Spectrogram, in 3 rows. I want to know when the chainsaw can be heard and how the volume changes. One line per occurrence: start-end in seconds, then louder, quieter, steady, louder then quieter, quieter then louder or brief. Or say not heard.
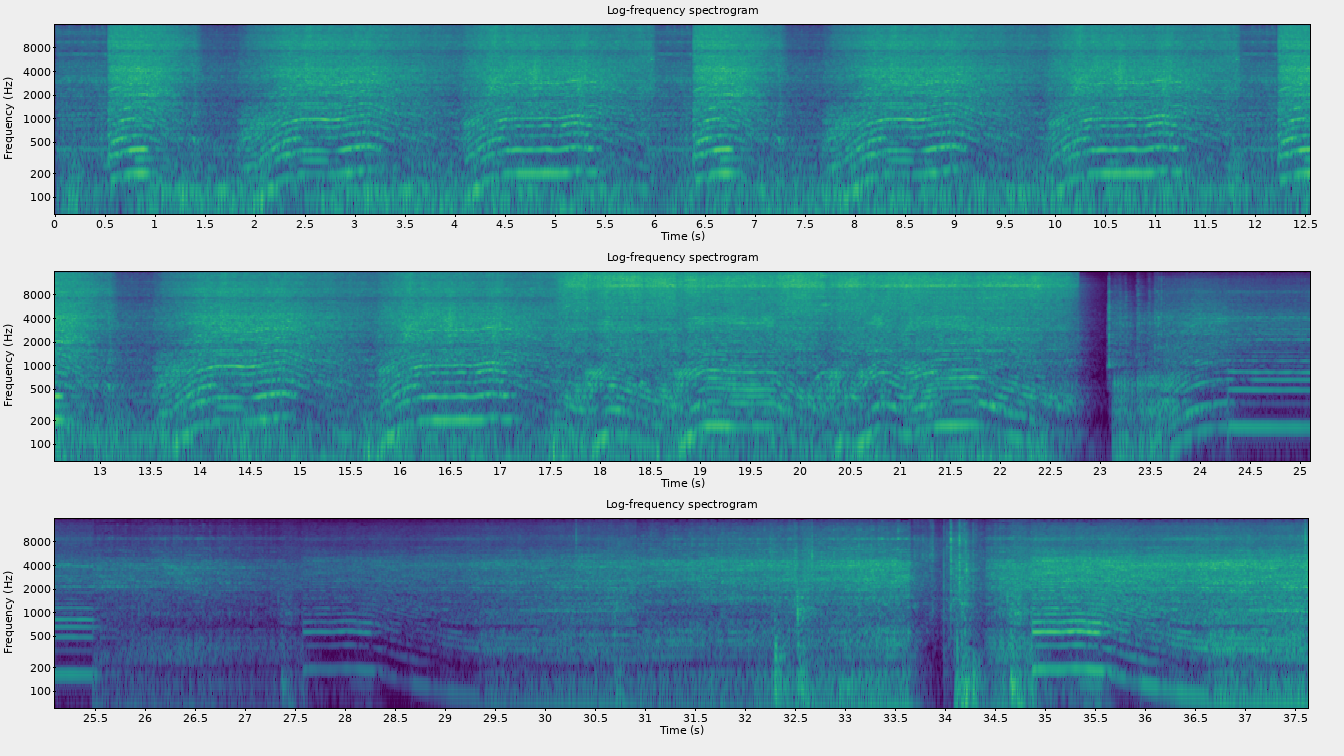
0.0-37.5 quieter then louder.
